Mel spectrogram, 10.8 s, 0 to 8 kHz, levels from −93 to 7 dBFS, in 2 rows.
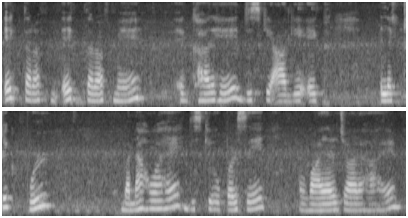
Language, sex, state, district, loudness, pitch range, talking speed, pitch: Hindi, female, Arunachal Pradesh, Lower Dibang Valley, -17 LUFS, 195-240 Hz, 130 wpm, 210 Hz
